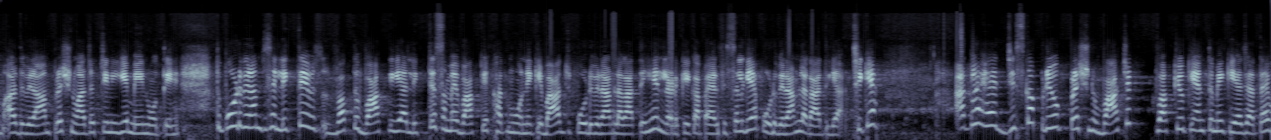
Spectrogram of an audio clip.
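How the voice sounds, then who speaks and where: A woman's voice: sits high, fairly bright tone, highs cut off. A woman teacher explaining exam answers step by step and often checking in with her students. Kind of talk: exam-prep lecture.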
